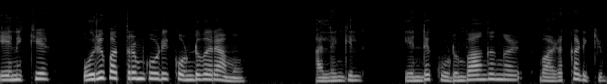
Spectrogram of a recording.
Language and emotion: Malayalam, fearful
